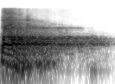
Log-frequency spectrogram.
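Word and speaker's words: 大: Bacanya ta. Ta itu nada keempat ya, artinya besar.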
